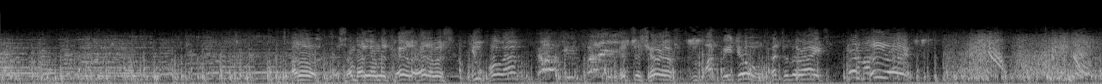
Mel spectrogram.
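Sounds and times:
steady rumble: 0.0s - 11.0s
speech: 3.0s - 9.6s
gunshots fired at riders on a trail: 9.4s - 11.0s.

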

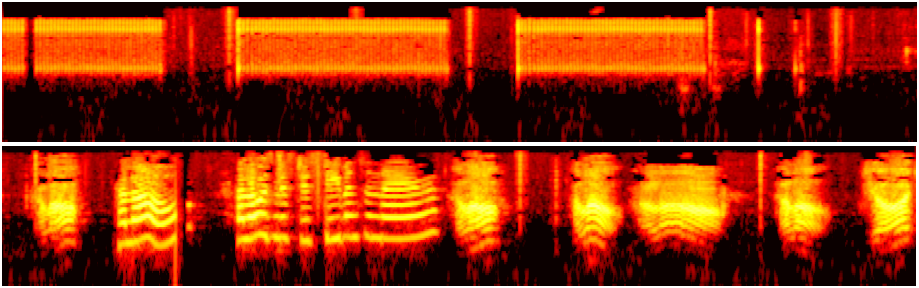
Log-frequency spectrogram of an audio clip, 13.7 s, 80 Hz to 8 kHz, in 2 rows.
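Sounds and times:
telephone line ringing while calling an office: 0.0s - 5.4s
faint clicks and ticks on a telephone line: 0.9s - 7.2s
speech: 7.2s - 8.2s, 8.9s - 12.8s.

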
